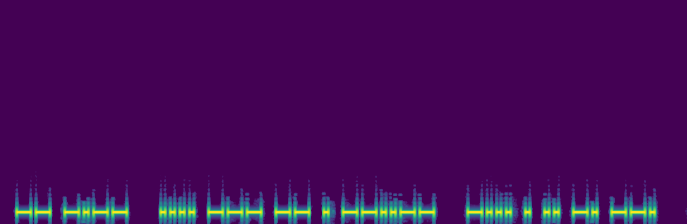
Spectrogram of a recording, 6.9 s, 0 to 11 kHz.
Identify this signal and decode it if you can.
Morse code, heard as a keyed tone, about 25 wpm, 600 Hz. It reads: MY HOME, BEING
